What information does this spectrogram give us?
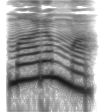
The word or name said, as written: ಮರುಮೈ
